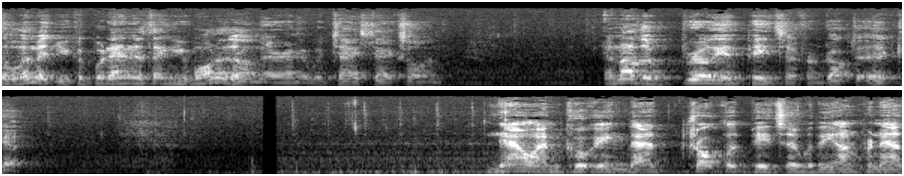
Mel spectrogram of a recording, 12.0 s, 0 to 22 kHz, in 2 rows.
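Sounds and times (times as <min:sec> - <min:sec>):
oven humming: 0:00.0 - 0:12.0.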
